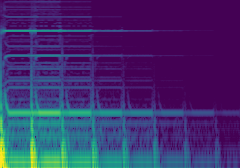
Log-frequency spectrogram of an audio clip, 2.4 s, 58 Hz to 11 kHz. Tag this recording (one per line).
100bpm
electronic
multi-sample
synth
waldorf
